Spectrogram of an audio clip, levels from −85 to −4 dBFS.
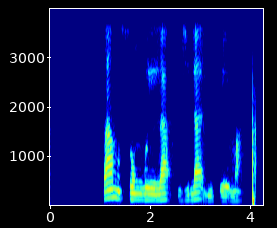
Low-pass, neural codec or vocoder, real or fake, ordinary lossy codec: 3.6 kHz; codec, 32 kHz, 1.9 kbps, SNAC; fake; AAC, 32 kbps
